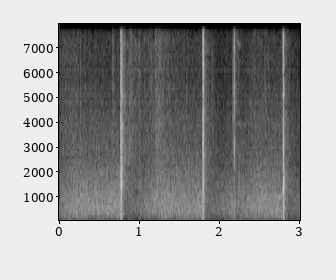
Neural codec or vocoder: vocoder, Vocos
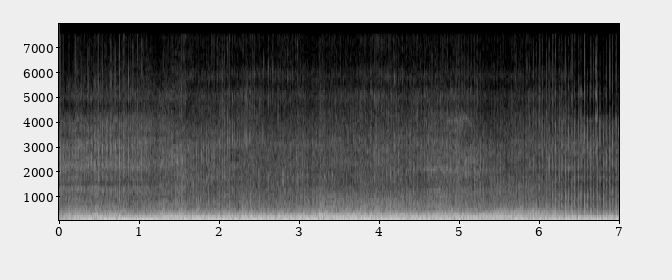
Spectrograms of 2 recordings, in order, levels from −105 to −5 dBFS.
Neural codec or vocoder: none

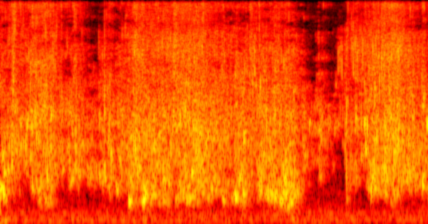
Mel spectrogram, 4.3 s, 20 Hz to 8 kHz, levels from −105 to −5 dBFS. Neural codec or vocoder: vocoder, BigVGAN v2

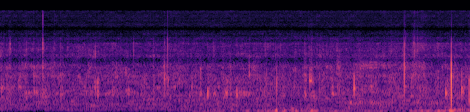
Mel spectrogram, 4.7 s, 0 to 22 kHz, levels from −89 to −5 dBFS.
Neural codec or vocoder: codec, SNAC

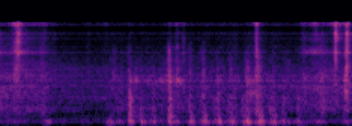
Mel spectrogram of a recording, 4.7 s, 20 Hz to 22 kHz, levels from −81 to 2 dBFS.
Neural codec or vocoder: vocoder, Vocos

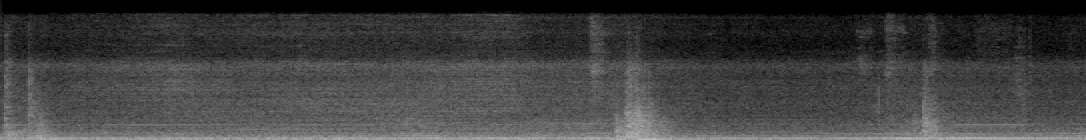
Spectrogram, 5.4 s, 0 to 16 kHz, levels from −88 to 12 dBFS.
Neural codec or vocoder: none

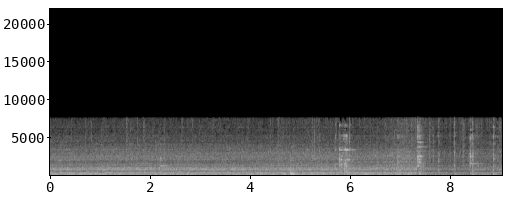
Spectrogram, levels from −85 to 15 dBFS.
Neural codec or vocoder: vocoder, Vocos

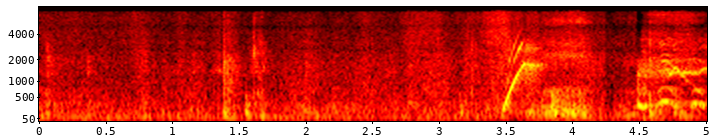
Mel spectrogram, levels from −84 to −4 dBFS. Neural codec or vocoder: none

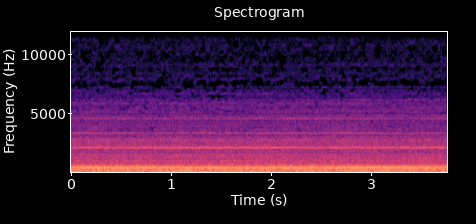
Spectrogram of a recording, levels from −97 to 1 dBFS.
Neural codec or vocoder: vocoder, BigVGAN v2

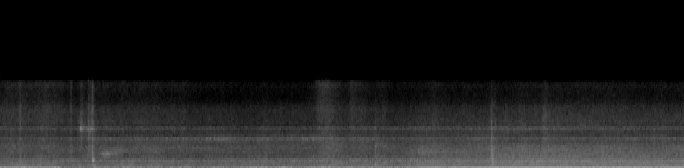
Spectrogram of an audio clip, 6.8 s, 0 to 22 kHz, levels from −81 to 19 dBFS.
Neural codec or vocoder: autoencoder, DAC-VAE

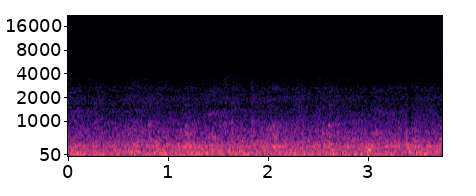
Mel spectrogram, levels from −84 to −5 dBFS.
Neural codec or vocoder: none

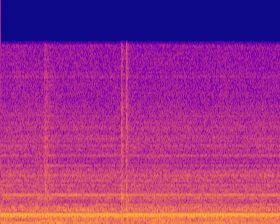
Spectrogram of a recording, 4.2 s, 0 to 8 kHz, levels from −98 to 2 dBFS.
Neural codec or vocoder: autoencoder, DAC-VAE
